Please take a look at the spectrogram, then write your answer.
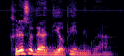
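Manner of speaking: low, soft answer of God; God's gentle answer. Retold or imitated. God answering the complaining pastor, low and soft. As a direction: quietly reassure him he is not alone. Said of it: "하나님께서 뭐라 말씀하시는 줄".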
